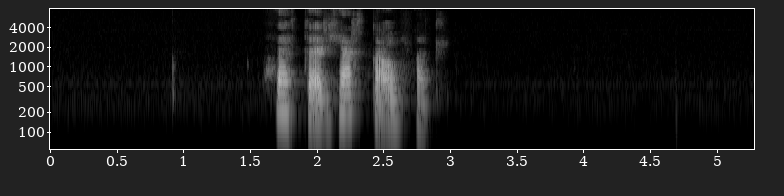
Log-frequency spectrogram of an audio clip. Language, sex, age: Icelandic, female, 60-69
